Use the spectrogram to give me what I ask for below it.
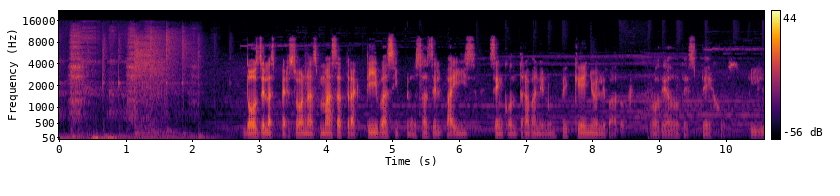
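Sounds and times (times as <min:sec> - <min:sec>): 
heavy agitated breathing of two people: 0:00.0 - 0:02.4
speech: 0:02.8 - 0:10.5.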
